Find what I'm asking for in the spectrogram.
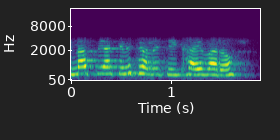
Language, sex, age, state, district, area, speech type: Odia, female, 18-30, Odisha, Nabarangpur, urban, conversation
